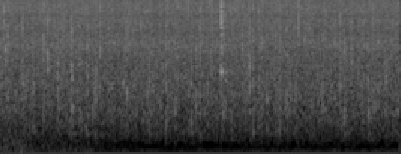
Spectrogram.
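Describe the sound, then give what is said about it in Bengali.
Heavy rain pours in a steady, dense hiss of countless drops. The wash stays even throughout, broken only by a single slightly louder drop in the middle. “নির্বাক নিষ্পন্দ কয়েকটা মুহূর্ত কেটে গেল, শুধু ঝমঝমে বৃষ্টির আওয়াজ”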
